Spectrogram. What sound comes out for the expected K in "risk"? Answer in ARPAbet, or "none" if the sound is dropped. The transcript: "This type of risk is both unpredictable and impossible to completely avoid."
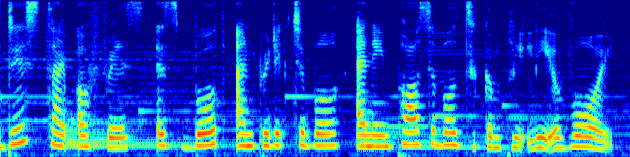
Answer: none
